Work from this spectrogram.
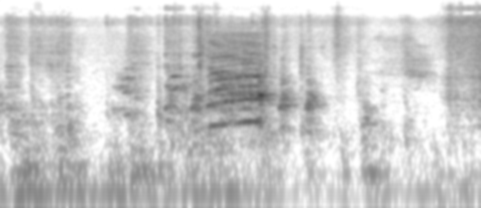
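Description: A hen clucks softly at a nest box in a henhouse, a few faint, uneven clucks and murmurs rising briefly in the middle, quiet and close.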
